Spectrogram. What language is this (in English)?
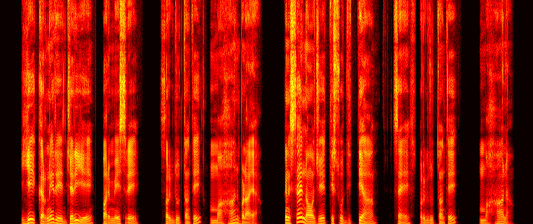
Bilaspuri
